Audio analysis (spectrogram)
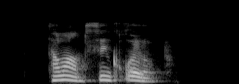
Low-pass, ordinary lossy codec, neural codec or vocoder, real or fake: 7.2 kHz; MP3, 64 kbps; codec, 44.1 kHz, 7.8 kbps, DAC; fake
